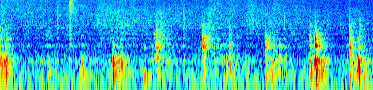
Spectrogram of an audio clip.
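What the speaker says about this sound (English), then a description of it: "So let that garlic cook in there" Garlic cooks in a pan for a white bean chicken chili, with a soft background sizzle broken by about a dozen clinks and scrapes of stirring at uneven intervals.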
